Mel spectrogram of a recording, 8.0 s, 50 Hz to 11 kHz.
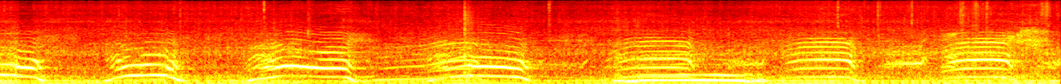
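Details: Herd of Hereford cattle, 2017, at breeding-season turnout of the bulls with cows and first-calf heifers. Repeated loud, arching moos, each about a second long, follow one another roughly every second, over a faint low hum.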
